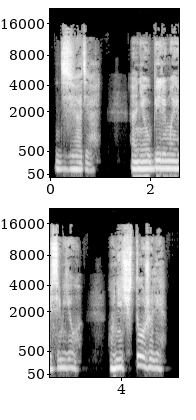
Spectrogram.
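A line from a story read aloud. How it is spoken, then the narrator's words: Hissed in strange voice. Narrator (Russian): прошипел не своим голосом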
